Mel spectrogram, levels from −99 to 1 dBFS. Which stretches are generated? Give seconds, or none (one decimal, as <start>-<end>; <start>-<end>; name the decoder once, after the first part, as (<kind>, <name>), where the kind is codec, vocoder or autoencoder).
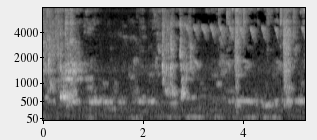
0.6-2.5 (vocoder, Vocos); 4.7-5.3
